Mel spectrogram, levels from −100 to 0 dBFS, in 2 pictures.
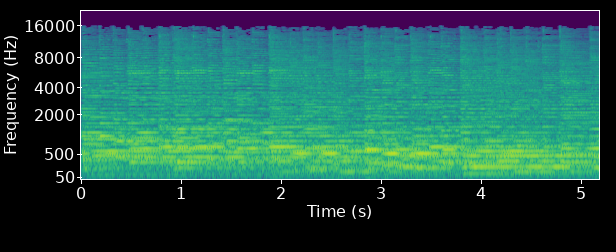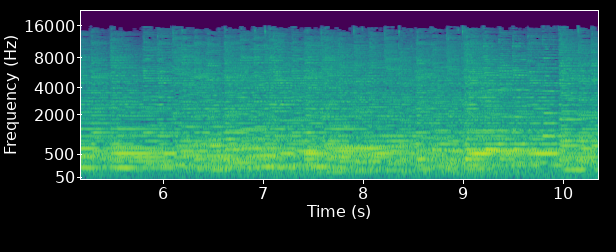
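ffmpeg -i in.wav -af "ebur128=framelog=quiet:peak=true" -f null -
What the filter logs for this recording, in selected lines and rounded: Integrated loudness:
  I:         -15.7 LUFS
  Threshold: -25.7 LUFS
Loudness range:
  LRA:         1.0 LU
  Threshold: -35.8 LUFS
  LRA low:   -16.3 LUFS
  LRA high:  -15.3 LUFS
True peak:
  Peak:       -2.4 dBFS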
